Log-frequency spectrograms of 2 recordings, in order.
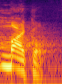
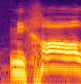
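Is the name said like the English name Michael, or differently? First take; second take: like Michael; differently. First: The name sounds like the English name Michael. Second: The name sounds different from English Michael. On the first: The speaker calls it wrong. "It's not Michael" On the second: The speaker calls it right. "but it's Michal"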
